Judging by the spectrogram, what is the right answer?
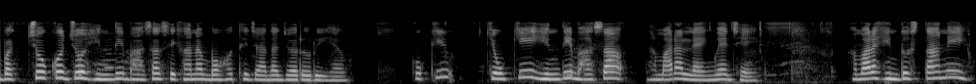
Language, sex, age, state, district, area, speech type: Hindi, female, 18-30, Uttar Pradesh, Sonbhadra, rural, spontaneous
